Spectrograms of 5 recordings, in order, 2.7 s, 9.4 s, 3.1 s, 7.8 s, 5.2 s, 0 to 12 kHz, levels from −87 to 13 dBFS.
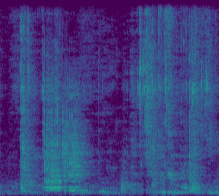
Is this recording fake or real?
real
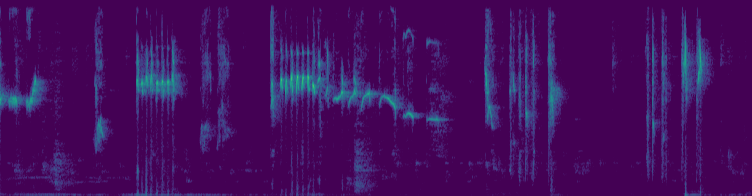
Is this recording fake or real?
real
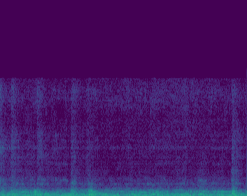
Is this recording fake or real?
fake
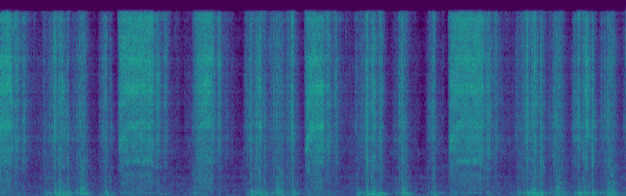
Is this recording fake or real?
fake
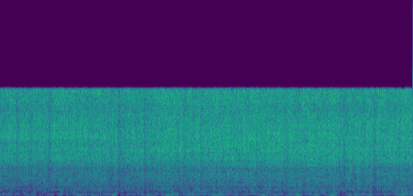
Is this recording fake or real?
real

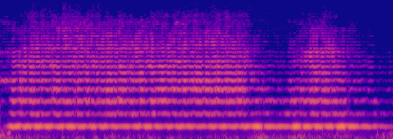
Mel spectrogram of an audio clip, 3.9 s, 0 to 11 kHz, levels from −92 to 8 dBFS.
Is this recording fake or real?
fake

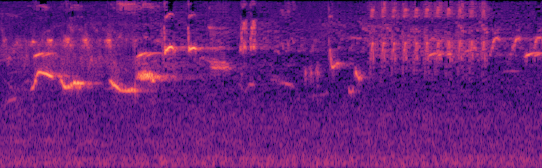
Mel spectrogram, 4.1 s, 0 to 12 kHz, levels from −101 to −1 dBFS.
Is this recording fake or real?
real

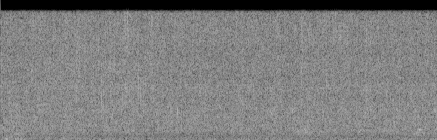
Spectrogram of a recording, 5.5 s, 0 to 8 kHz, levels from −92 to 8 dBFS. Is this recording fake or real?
real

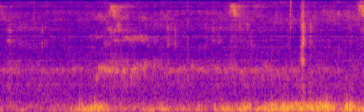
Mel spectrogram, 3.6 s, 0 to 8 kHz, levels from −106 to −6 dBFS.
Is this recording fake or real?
fake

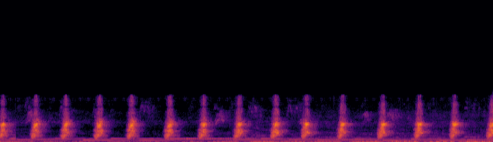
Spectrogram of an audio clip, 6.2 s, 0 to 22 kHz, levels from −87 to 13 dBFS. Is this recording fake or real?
real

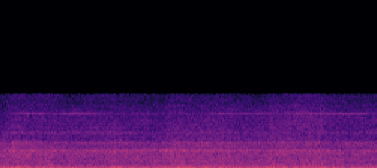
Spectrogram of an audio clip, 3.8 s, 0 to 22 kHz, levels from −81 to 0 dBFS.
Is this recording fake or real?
real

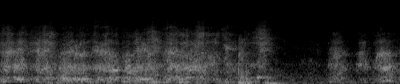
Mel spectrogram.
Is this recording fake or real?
fake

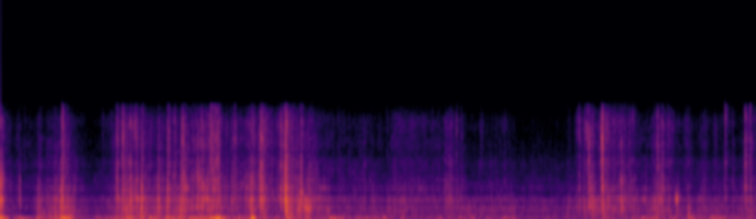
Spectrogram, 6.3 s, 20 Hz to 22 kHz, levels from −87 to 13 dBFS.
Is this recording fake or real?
real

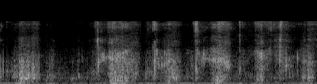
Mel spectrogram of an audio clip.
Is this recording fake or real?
real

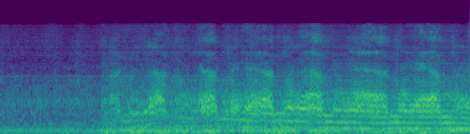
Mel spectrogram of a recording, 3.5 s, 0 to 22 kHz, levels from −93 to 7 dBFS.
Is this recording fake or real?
fake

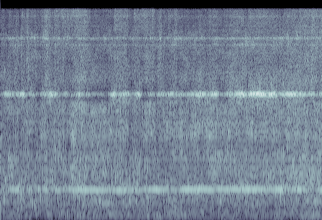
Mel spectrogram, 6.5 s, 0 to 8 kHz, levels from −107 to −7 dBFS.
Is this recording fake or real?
fake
